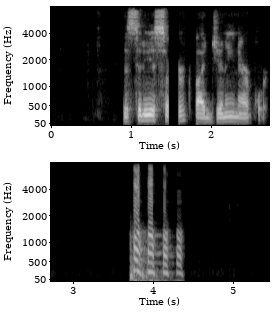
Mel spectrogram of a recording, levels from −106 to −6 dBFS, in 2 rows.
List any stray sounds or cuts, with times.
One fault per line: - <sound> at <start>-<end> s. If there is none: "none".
- dropout at 1.5-1.6 s
- laugh at 3.7-4.4 s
